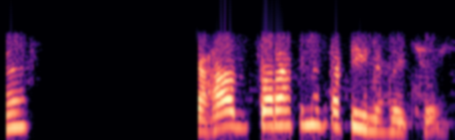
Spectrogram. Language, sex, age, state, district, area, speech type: Maithili, female, 45-60, Bihar, Begusarai, rural, conversation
